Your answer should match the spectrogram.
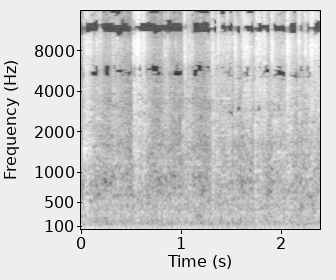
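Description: Faint, irregular crinkling and rustling of plastic wrap and aluminium foil as hands work a raw ground-beef patty, with a few soft clicks.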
